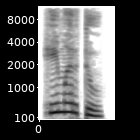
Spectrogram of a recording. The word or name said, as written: ಹಿಮರ್ತು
